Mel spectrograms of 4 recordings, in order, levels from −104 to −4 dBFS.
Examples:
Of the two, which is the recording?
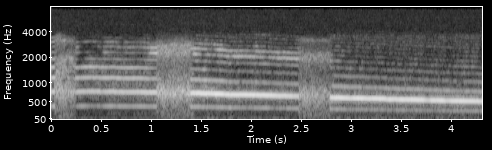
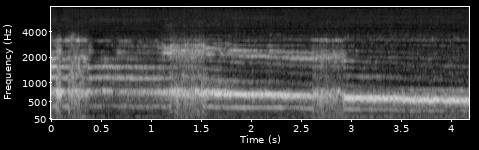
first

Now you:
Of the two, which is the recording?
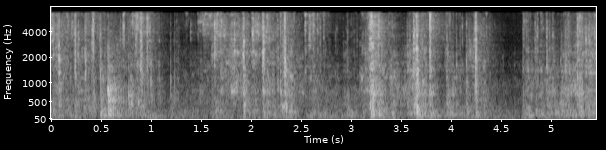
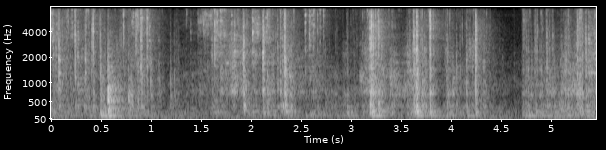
second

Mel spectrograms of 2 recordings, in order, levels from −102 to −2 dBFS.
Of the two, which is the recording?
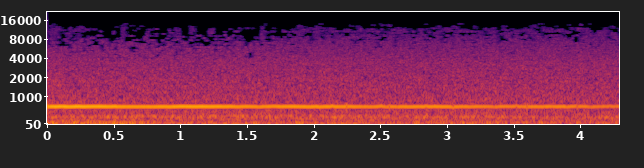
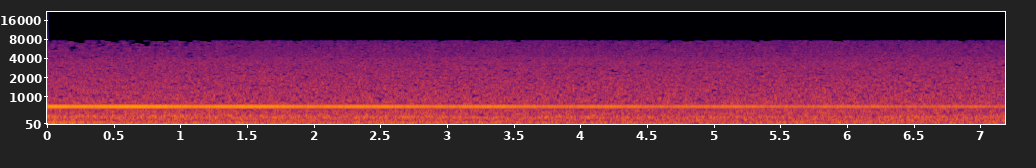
second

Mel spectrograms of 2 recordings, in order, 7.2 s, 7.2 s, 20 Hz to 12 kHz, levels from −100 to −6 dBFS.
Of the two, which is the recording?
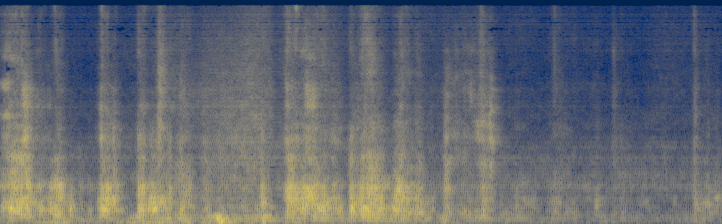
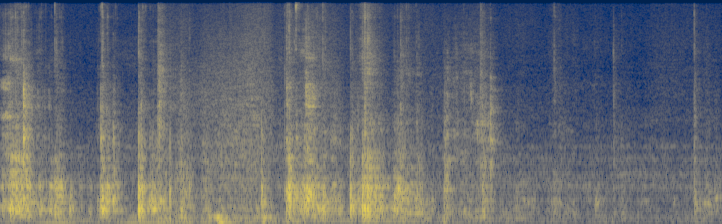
second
